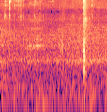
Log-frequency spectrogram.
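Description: Electric swing-arm gate opener's actuator running, pushing a chain link gate open: a faint steady whir. One short click comes near the end.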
